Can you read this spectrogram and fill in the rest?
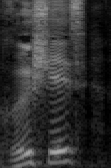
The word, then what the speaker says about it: Rouches: Standard players are nicknamed the Rouches because of their red shirts. Now, this is a corruption of the French word rouge, which is pronounced with a Liège accent, and it sounds like rouche.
